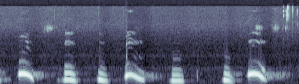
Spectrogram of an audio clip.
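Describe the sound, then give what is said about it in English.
A barred owl hoots in the daytime: a loud series of seven deep, rhythmic hoots, several with a downward-curving inflection, ringing out clearly between pauses of silence. “And the barred owl is also during the daytime. That's one of the few owl sounds you could hear during the day.”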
